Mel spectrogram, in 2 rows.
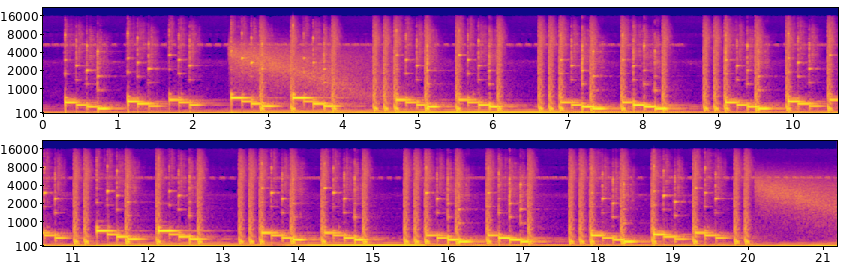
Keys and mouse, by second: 0.2 g, 1.2 g, 7.2 KP_1, 7.3 KP_3, 8.0-16.8 drag, 15.6 KP_1, 15.7 KP_3, 16.1 shift+d, 16.8-21.1 middle drag, 17.1 s, 18.5 r, 20.0 s.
